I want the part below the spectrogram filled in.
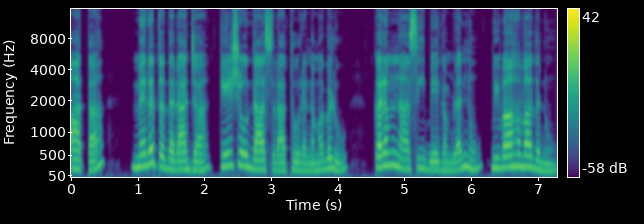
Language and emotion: Kannada, neutral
